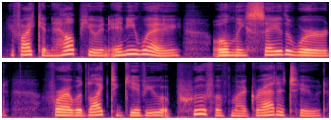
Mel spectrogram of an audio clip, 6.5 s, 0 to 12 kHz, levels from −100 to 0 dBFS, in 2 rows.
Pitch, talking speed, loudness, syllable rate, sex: 180 Hz, 220 wpm, -17 LUFS, 5.0 syllables/s, female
